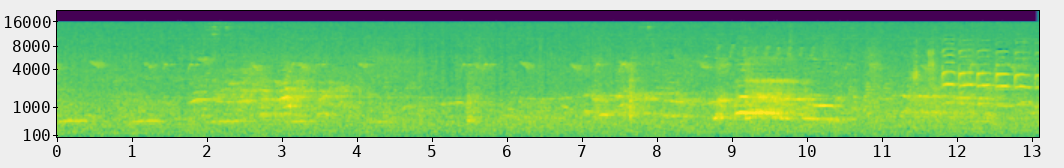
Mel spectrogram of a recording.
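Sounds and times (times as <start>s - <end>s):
bird calls: 8.5s - 13.0s.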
